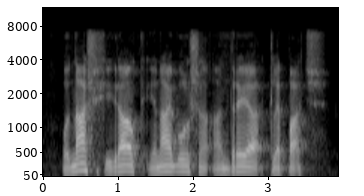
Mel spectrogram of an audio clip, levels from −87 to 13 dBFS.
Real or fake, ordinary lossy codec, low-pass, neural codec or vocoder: fake; none; 7.2 kHz; codec, 16 kHz, 8 kbps, FunCodec, trained on LibriTTS, 25 frames a second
